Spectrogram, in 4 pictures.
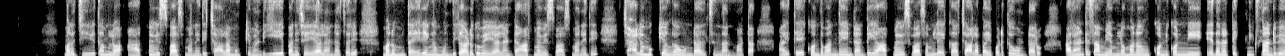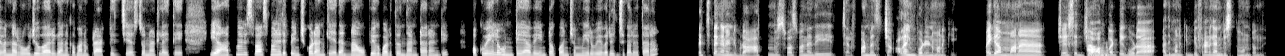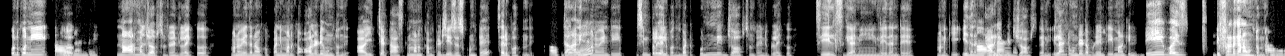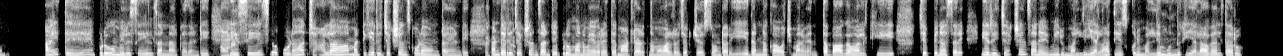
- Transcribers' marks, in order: tapping; in English: "టెక్నిక్స్"; in English: "ప్రాక్టీస్"; in English: "సెల్ఫ్ కాన్ఫిడెన్స్"; in English: "ఇంపార్టెంట్"; in English: "జాబ్"; in English: "డిఫరెంట్‌గా"; in English: "నార్మల్ జాబ్స్"; in English: "ఆల్రెడీ"; in English: "టాస్క్‌ని"; in English: "కంప్లీట్"; in English: "సింపుల్‌గా"; in English: "బట్"; in English: "జాబ్స్"; in English: "సేల్స్"; in English: "టార్గెటెడ్ జాబ్స్"; other background noise; in English: "డే వైస్ డిఫరెంట్"; lip smack; in English: "సేల్స్"; in English: "సేల్స్‌లో"; in English: "రిజెక్షన్స్"; in English: "రిజెక్షన్స్"; in English: "రిజెక్ట్"; in English: "రిజెక్షన్స్"
- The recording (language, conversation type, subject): Telugu, podcast, రోజువారీ ఆత్మవిశ్వాసం పెంచే చిన్న అలవాట్లు ఏవి?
